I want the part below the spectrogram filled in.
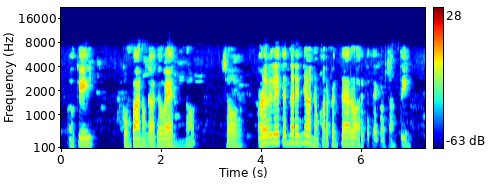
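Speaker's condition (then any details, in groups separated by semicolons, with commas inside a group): No condition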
